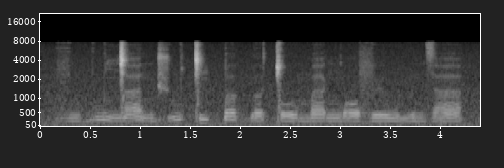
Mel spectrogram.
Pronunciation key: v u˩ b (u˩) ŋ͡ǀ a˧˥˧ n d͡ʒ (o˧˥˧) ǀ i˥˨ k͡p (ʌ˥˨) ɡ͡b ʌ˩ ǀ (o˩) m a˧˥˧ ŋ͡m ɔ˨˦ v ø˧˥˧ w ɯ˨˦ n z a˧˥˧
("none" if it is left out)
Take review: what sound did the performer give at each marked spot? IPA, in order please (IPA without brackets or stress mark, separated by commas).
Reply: u˥˨, u˧˥˧, ʌ˥˨, o˧˥˧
